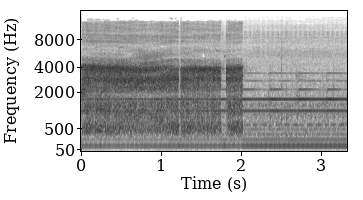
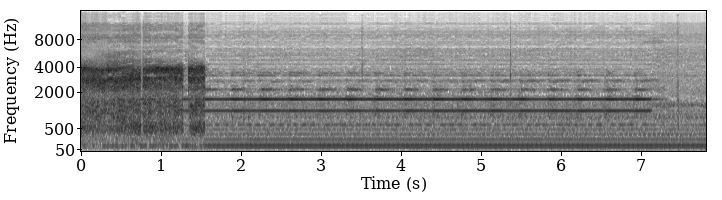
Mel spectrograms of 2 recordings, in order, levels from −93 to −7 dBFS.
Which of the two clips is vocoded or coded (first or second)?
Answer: second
